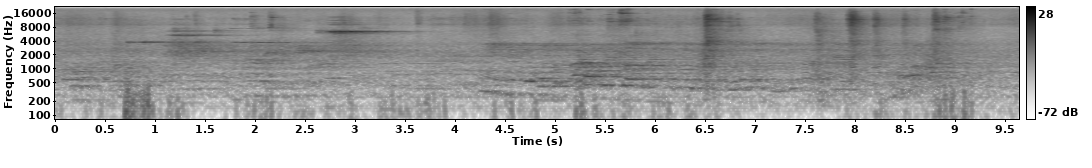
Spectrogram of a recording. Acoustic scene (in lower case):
subway station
